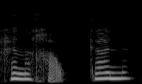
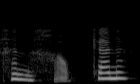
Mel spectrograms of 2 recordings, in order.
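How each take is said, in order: Both takes have the same delivery.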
